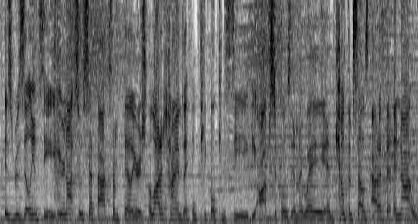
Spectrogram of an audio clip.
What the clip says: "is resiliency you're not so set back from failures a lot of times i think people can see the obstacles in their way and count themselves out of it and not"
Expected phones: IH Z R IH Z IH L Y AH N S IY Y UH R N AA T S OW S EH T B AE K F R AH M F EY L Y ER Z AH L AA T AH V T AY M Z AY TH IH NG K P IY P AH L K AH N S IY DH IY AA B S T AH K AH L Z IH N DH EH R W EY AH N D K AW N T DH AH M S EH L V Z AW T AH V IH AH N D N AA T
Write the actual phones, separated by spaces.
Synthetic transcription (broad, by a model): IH Z R IH Z IH L Y AH N S IY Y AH R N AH T S OW S EH T B AE K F R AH M F EY L Y ER Z AH L AA T AH V T AY M Z AY TH IH NG K P IY P L K N S IY DH IY AA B S T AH K L Z IH N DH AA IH W EY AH N K AW N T DH AH M S EH L V Z AW T AH V IH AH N N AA T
